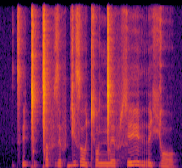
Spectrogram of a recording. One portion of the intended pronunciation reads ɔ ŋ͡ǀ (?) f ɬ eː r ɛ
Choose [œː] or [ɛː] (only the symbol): ɛː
